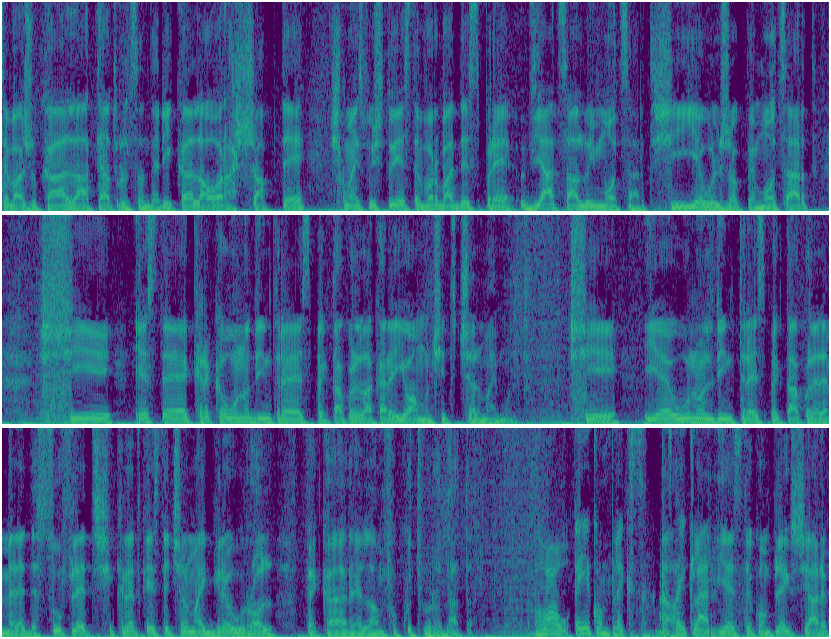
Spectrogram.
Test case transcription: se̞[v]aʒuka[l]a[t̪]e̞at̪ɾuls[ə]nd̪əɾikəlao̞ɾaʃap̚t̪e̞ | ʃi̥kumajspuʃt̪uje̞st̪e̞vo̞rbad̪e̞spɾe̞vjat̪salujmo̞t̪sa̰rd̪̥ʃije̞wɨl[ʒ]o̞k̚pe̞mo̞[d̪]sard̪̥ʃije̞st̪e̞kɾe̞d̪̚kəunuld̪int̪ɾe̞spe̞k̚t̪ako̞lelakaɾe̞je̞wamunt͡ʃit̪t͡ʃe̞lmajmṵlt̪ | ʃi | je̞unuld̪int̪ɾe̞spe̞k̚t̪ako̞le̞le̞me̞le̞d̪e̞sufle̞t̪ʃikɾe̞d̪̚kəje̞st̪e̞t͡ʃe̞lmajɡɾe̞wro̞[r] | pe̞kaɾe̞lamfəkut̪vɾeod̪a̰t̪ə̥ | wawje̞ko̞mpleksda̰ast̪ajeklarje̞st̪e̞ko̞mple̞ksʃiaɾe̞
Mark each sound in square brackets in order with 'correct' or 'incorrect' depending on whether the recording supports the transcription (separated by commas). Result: correct, correct, correct, correct, correct, incorrect, incorrect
